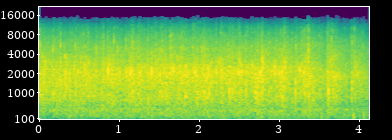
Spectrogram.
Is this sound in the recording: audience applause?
yes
